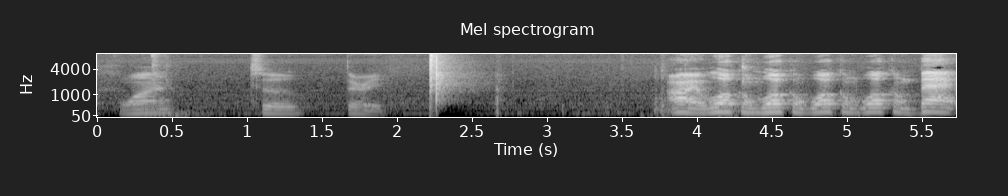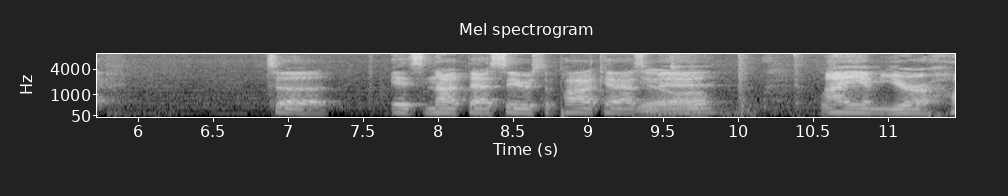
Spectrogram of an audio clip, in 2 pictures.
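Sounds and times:
speech: 0.2 - 2.8, 3.7 - 5.9, 6.9 - 10.0, 10.6 - 11.4
group hand clap: 2.2 - 2.6.

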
